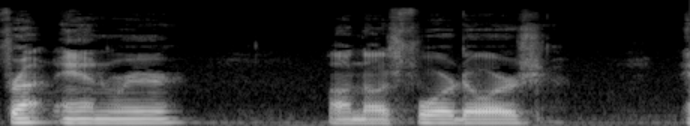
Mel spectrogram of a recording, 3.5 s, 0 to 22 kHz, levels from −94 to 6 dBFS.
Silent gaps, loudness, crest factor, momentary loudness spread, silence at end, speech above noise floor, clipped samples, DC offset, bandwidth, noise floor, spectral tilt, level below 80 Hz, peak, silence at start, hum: none; -24 LUFS; 18 dB; 13 LU; 0.75 s; 36 dB; under 0.1%; under 0.1%; 16 kHz; -59 dBFS; -7.5 dB/octave; -62 dBFS; -8 dBFS; 0.05 s; none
